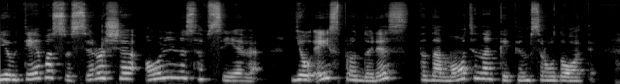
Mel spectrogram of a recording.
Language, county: Lithuanian, Klaipėda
